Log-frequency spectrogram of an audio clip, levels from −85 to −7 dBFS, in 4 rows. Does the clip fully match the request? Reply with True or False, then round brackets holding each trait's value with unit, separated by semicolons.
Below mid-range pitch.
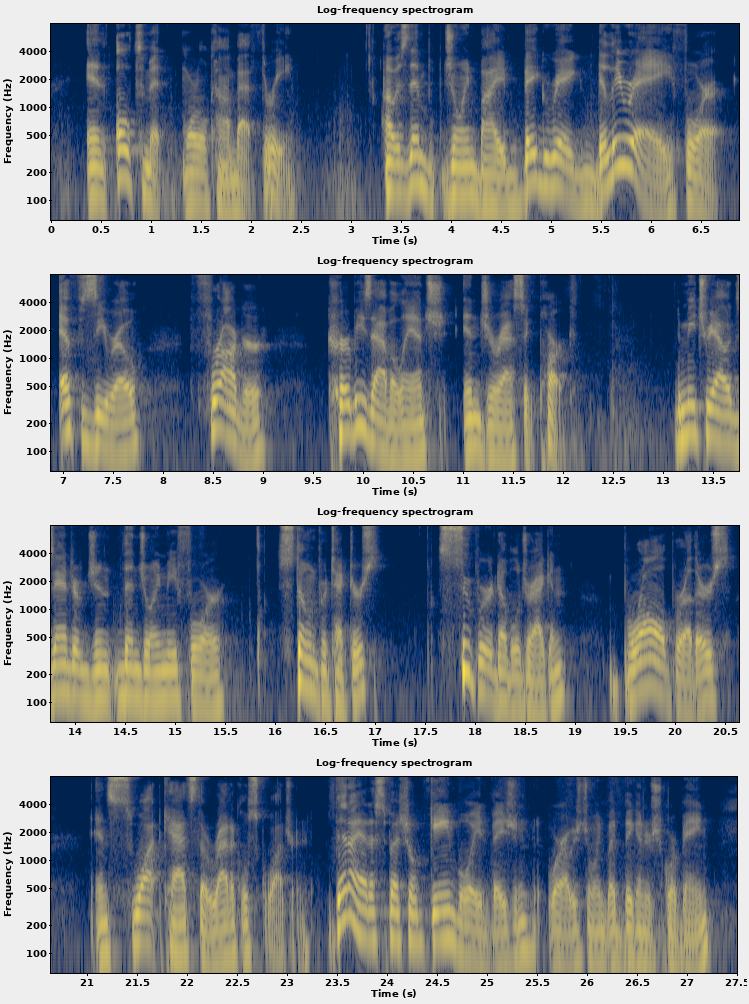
True (110 Hz)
